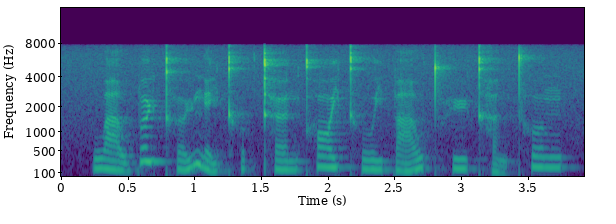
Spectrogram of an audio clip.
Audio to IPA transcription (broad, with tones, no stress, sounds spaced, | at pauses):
w aː˨˩ w p ɵ˥ ɥ kʰ ɵ˨˥ ɥ ŋ e˨˩ j kʰ ʊ˨ k̚ t̪ʰ œː˨ n kʰ ɔː˧ j kʰ uː˨ j p aː˨˥ w t̪ʰ yː˧ kʰ ɐ˨˩ n t̪ʰ ʊ˥ ŋ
